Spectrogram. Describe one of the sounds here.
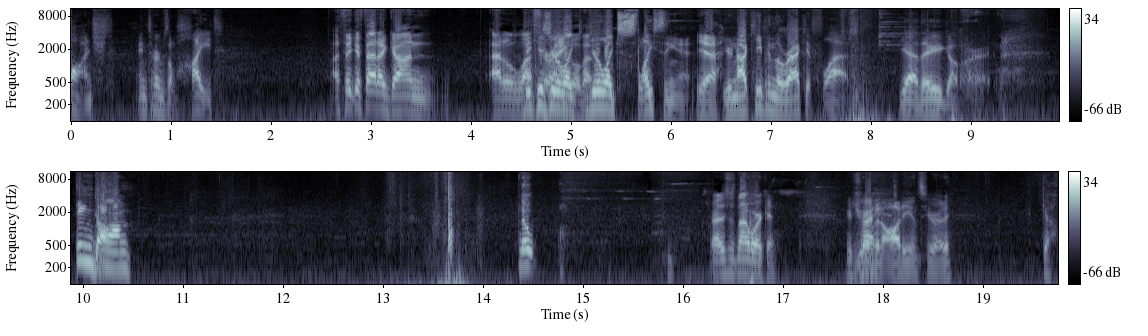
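A young man talks with animation outdoors.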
